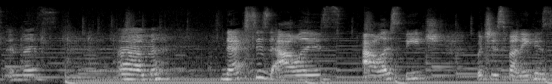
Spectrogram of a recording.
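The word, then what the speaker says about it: Alys Beach: great honorable mention and then next is alice alice beach which is funny cuz it's spelled like alleys beach but it's pronounced palace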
